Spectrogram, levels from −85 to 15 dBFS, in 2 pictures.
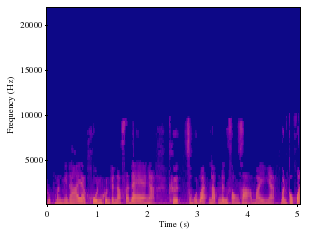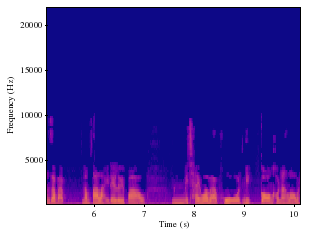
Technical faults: AAC compression

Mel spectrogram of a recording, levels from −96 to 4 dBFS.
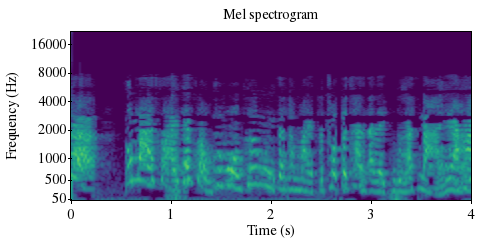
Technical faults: HE-AAC compression

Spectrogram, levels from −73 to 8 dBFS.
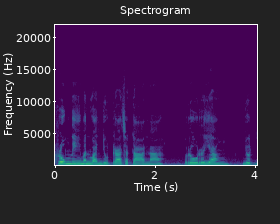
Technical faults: none

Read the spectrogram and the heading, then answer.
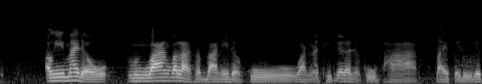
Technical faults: AMR comfort noise

